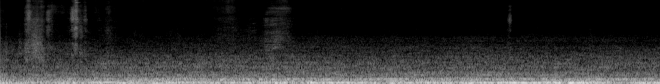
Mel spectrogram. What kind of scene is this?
car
